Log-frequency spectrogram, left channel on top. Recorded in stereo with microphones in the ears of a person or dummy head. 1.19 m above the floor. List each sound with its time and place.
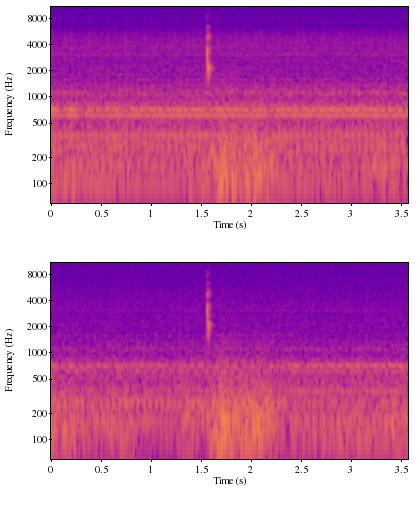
1.6 s a finger snap: 20° left (ahead or behind)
